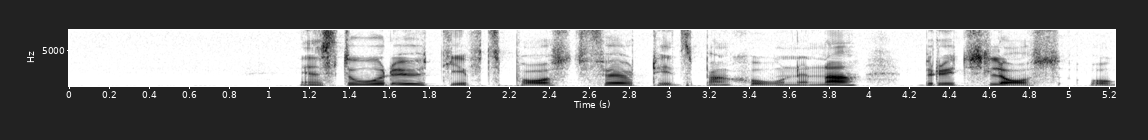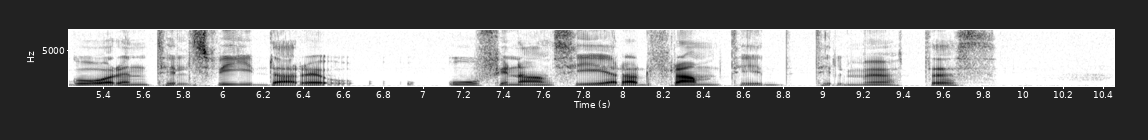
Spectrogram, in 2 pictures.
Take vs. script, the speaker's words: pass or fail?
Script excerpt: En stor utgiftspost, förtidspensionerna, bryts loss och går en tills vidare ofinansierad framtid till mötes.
pass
